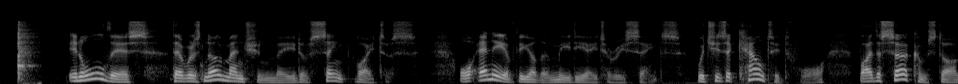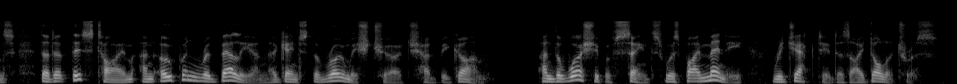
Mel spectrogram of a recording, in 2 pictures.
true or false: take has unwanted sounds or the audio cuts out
true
